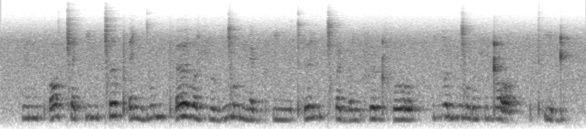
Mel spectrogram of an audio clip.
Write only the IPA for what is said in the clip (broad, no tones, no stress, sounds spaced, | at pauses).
y ɲ pʼ ɔ ǀ ɛ k i ɲ ǀ ə pʼ ɛ ɲ d u ɲ pʼ œ l ɔ ç u ɖ ŋ͡ǀ u ɲ ɳ ɛ ɖ pʰ i ɲ u tʼ ø ɲ ǀʰ œ ɖ ɳ o ɲ f ø ɖ f o | ʎ o ɖ ŋ͡ǀ u ɾ u ç y ɖ ɔ | tʼ i ɖ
